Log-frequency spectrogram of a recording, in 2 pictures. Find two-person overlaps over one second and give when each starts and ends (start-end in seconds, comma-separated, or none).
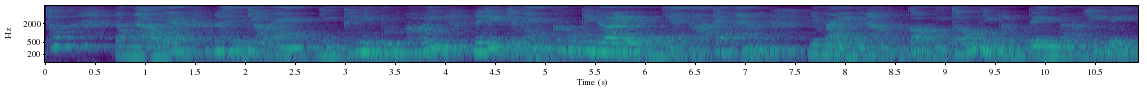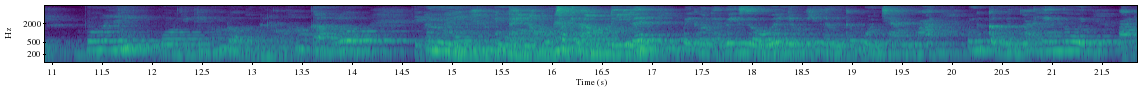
14.7-16.2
